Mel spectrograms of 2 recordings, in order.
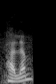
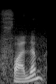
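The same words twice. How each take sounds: First: The word begins with an aspirated p sound. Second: The word begins with an f sound. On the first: The speaker calls it right. "ഫലം ആണ്" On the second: The speaker calls it wrong. "ഫലം അല്ല"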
